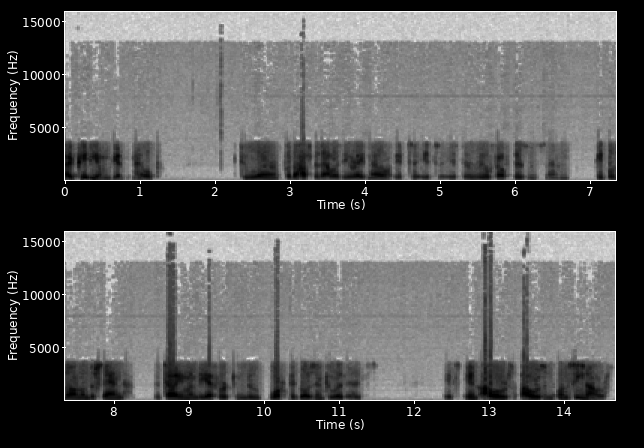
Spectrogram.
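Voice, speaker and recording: A man's voice: on the low side, steady tone, moderate pace, slightly rough, no echo. Irish-American man on a phone line. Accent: North Cork Irish with an American twang. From North Cork, Ireland. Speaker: radio phone-in guest, pub owner. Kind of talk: casual chat. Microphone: telephone. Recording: narrow-band radio phone line.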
